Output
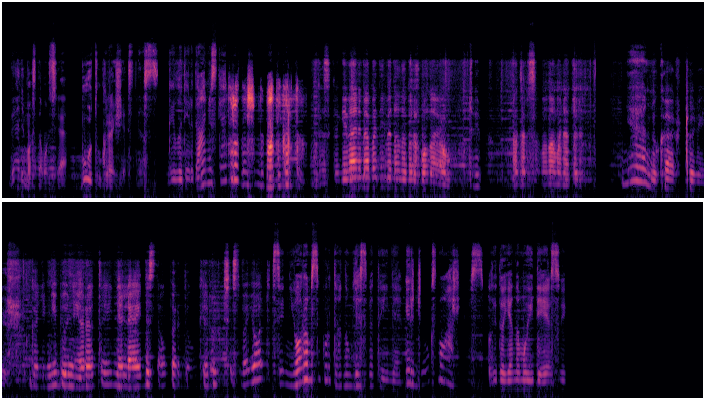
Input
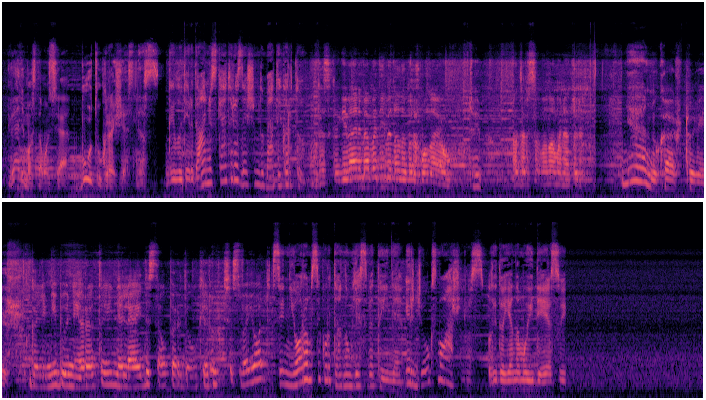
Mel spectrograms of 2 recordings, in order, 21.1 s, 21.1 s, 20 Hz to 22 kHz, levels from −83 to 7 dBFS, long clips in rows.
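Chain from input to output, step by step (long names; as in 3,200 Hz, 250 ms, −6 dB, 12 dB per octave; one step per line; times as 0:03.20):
0:03.35–0:04.57: drawn EQ curve 460 Hz 0 dB, 1,200 Hz +13 dB, 1,700 Hz −2 dB, 3,700 Hz +15 dB, 5,900 Hz −21 dB
expander for the loud parts 2.5 to 1, over −41 dBFS
level +4.5 dB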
